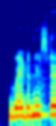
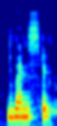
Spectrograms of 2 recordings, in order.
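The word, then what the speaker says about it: Wednesday: ना ये क्या है वेडनेसडे बच्चे बोलते हैं इसको लेकिन ये पता है क्या होता है ये होता है वनस वनस ये जो डी है ना ये साइलेंट वेनसडे प्रोशन का कोर्स भी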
